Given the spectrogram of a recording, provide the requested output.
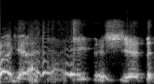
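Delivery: high-pitched laughing through the words; cracking up while pretending to be furious; laughing fit. Real, not acted. Laughing at Marty's correction, half-crying with laughter. Mock outrage at friend Marty.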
